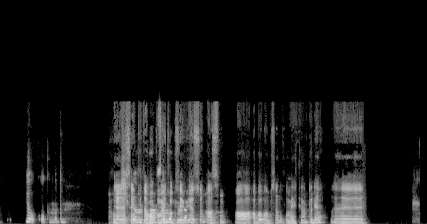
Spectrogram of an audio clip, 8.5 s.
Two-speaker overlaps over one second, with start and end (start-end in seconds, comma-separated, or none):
2.3-3.7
